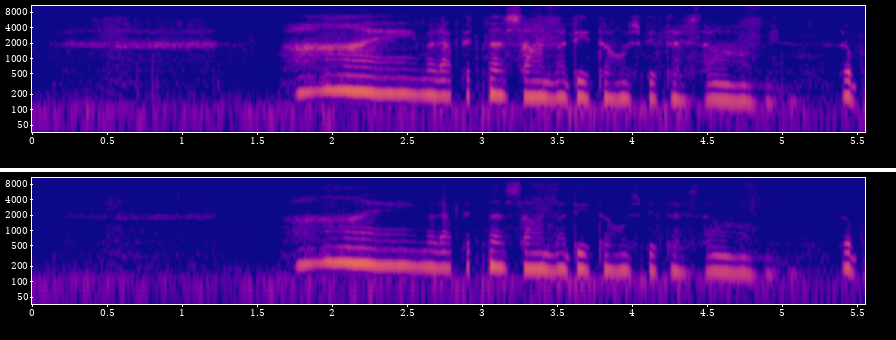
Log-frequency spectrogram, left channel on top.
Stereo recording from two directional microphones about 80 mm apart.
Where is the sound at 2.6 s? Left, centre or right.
Right.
